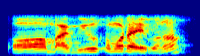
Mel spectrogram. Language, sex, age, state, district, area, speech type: Assamese, male, 18-30, Assam, Biswanath, rural, conversation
